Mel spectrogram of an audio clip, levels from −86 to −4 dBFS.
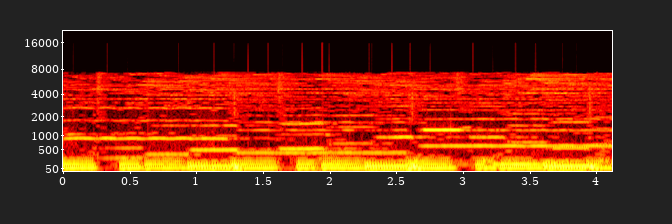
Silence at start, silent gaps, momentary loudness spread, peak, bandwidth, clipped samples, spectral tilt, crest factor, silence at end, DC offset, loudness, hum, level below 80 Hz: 0 s; none; 4 LU; -10 dBFS; 7.8 kHz; under 0.1%; -5 dB/octave; 14 dB; 0 s; under 0.1%; -24 LUFS; none; -28 dBFS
